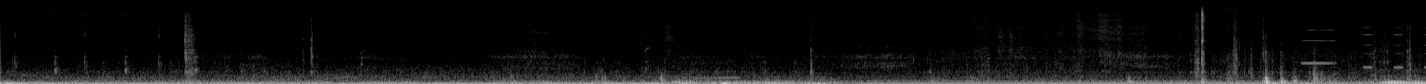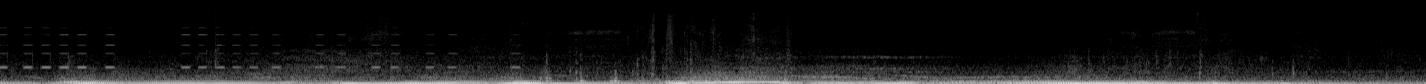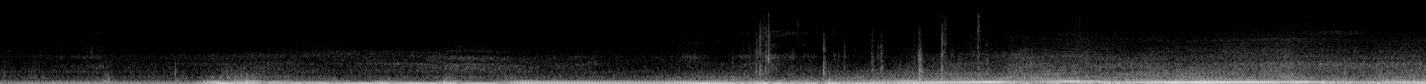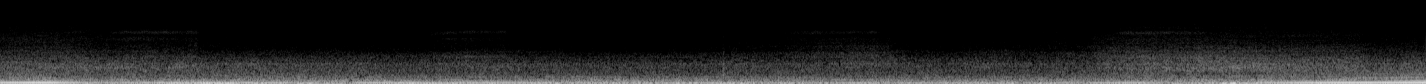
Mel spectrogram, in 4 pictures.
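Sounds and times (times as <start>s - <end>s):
low road rumble: 0.0s - 57.0s
car engine revving: 13.7s - 27.3s, 32.7s - 47.8s, 52.5s - 57.0s.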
